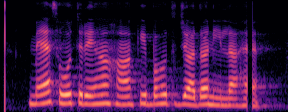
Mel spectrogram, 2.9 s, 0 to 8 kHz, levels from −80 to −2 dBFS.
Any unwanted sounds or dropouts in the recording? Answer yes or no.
yes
